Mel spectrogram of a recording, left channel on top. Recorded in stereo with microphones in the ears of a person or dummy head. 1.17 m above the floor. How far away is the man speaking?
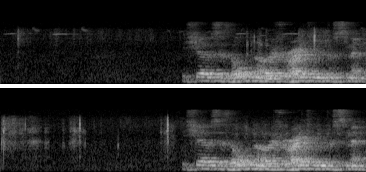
About 1.7 m.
